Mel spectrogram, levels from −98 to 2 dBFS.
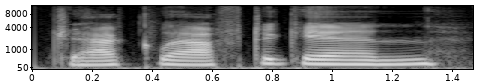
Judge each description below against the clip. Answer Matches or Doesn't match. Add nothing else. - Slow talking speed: Matches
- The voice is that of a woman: Matches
